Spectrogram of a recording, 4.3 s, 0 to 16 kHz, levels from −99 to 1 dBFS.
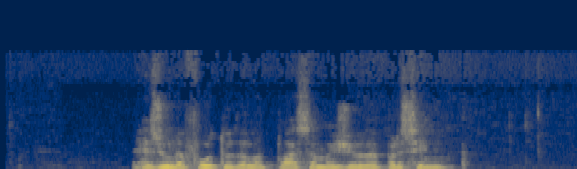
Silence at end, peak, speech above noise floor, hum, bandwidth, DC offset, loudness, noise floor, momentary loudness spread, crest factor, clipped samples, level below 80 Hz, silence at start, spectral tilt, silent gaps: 0.95 s; -10 dBFS; 50 dB; none; 11 kHz; under 0.1%; -27 LUFS; -75 dBFS; 10 LU; 18 dB; under 0.1%; -54 dBFS; 1 s; -7.5 dB/octave; none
